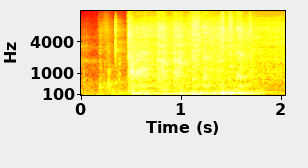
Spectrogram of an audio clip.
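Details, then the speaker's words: First start attempt: starter turns slowly in labored pulses before barely catching; a weak battery is suspected, and it ran after more power. "Battery sounded weak."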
